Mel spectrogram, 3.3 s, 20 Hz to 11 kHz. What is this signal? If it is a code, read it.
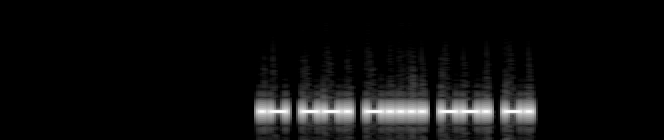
Morse code, heard as a keyed tone, about 44 wpm, 700 Hz. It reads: AG6GN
